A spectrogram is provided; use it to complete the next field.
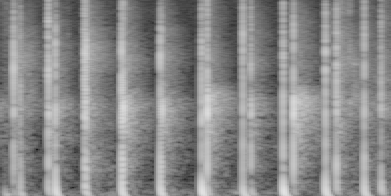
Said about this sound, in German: klatsch mal in die Hände.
